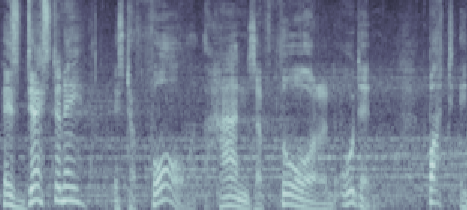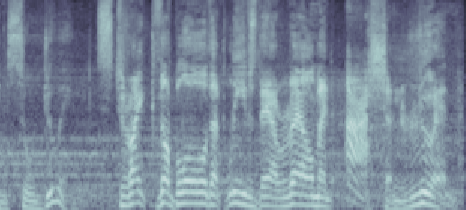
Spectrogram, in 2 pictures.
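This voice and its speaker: A worldly old storyteller from a fantasy game. His delivery is theatrical and wry, swinging widely in pitch as he spins myths, with music behind him. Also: sing-song, a little slow. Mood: lyrical, solemn. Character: witty, worldly old male storyteller sage.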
